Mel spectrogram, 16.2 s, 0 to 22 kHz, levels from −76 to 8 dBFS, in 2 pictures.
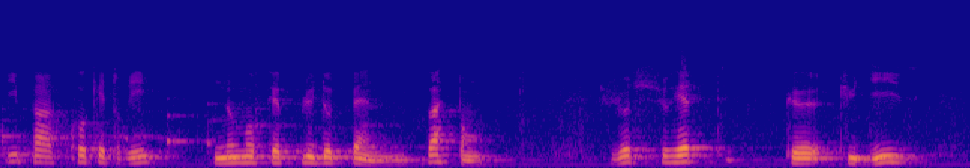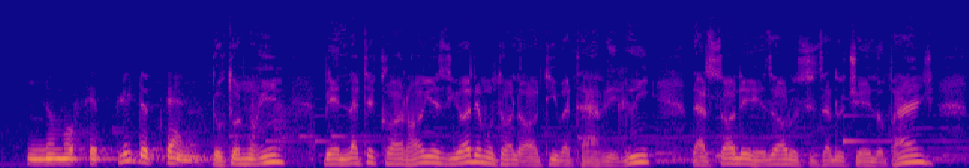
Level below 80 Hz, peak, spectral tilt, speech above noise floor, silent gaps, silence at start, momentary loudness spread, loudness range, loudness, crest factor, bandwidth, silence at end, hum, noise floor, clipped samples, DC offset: -64 dBFS; -8 dBFS; -8 dB/octave; 31 dB; none; 0 s; 12 LU; 4 LU; -27 LUFS; 20 dB; 11.5 kHz; 0.05 s; none; -58 dBFS; under 0.1%; under 0.1%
